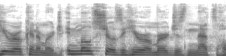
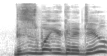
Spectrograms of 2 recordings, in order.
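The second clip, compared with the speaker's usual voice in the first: worked-up, lively, animated and pitched-up delivery; 8 semitones higher than usual. A player challenges another player's choice at the table, animated. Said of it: "I'm a little animated".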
